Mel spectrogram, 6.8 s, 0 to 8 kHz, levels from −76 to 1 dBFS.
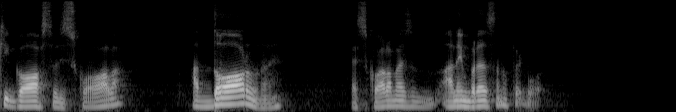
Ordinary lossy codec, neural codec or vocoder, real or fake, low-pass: none; codec, 16 kHz, about 1 kbps, DyCAST, with the encoder's durations; fake; none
